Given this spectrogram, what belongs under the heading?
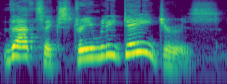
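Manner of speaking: "dangerous" stands above "extremely"; stress on the adjective. Shown as a demonstration. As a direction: voice high on "dangerous". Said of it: "put your voice high on the adjective".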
